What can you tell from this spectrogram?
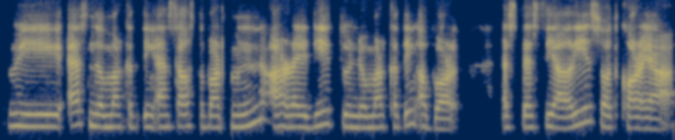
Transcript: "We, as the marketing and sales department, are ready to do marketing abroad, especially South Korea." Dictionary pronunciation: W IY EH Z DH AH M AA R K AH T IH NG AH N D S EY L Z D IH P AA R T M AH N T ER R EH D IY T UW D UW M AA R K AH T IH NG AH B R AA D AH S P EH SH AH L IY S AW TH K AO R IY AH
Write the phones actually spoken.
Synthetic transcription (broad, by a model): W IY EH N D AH M AA R K AH T IH NG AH N S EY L S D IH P AA R T M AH N AA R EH D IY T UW D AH M AA R K AH T IH NG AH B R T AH S P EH S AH L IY S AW T K AO R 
